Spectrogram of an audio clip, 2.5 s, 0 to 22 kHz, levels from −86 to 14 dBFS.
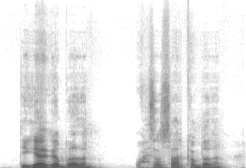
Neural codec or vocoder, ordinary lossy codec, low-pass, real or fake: codec, 44.1 kHz, 3.4 kbps, Pupu-Codec; none; none; fake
